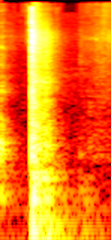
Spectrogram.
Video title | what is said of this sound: #ковбаса копчена з бочки😋😋 | а коли воно вже готове то воно так такий глухий звук видає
